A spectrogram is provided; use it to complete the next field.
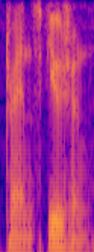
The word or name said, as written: transfusion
